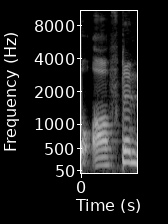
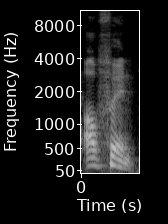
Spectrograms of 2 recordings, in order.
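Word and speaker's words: often: कुछ लोग इसको ऑफेन पढ़ते हैं। बट यहां पे टी साइलेंट होता है। ओके? क्या पढ़ते हैं? ऑफेन।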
